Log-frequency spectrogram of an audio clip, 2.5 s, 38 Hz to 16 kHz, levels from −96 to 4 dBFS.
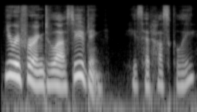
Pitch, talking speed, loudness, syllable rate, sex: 195 Hz, 195 wpm, -20 LUFS, 7.0 syllables/s, female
